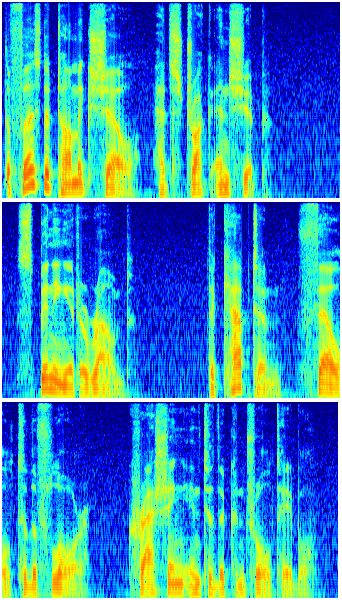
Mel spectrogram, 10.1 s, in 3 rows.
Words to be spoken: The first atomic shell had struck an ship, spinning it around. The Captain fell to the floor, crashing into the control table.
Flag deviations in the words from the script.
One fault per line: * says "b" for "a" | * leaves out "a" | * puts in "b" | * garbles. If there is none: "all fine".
all fine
